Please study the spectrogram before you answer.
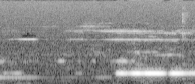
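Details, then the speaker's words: An Ethicon harmonic scalpel generator, checked in date and plugged in, switches on by thumb press before a reusable autoclaved handpiece is attached, giving a steady electronic tone that shows it is working. "You can hear the noise meaning it is working."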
